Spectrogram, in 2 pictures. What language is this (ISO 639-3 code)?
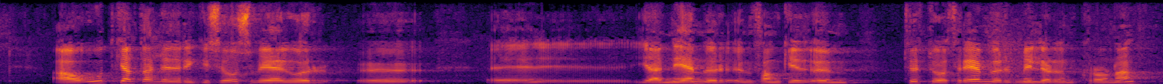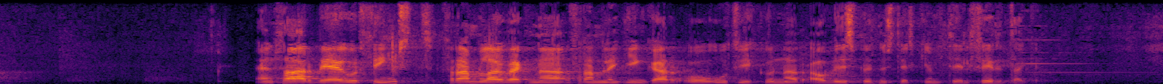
isl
